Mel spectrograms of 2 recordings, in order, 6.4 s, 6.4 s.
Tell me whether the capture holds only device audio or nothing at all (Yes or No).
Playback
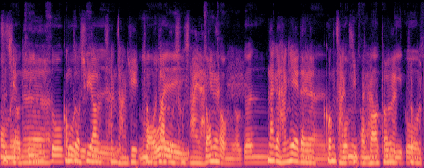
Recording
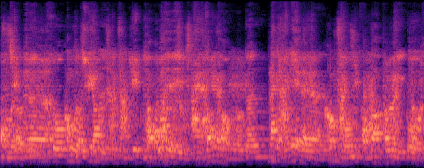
Yes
